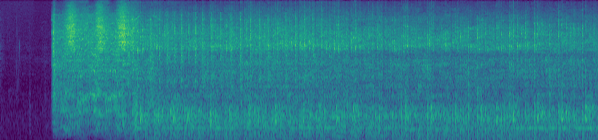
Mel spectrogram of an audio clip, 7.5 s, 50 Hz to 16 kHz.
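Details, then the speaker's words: 2024 Harley-Davidson Road Glide Milwaukee-Eight, first cold start after Stage 2 with Cyclorama 484 cam and Fuelmoto Jackpot XXX Extreme exhaust, air cleaner still off: quick crank, catches immediately, loud lumpy but even idle; healthy. "And then we're going to do a first time startup cold. And you're going to hear what the bike sounds like."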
